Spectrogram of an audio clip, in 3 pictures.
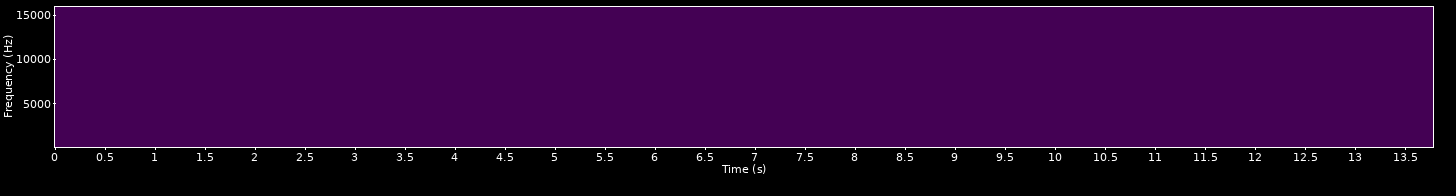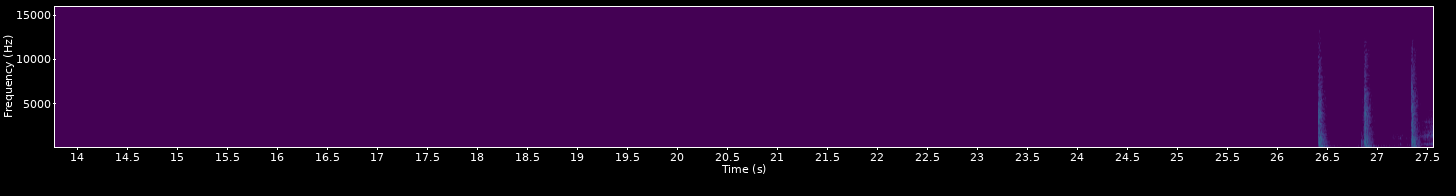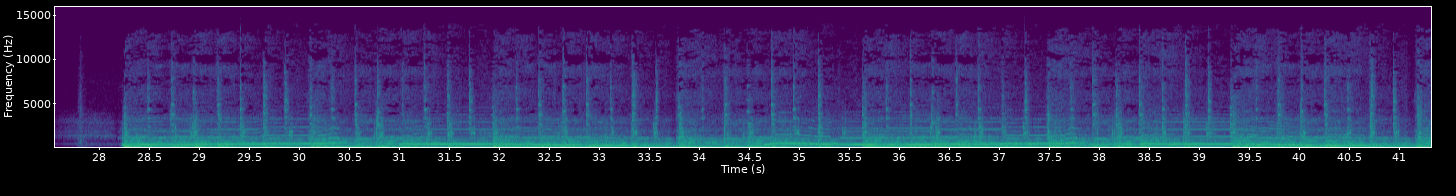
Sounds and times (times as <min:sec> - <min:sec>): Music: 0:28.1 - 0:41.3.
